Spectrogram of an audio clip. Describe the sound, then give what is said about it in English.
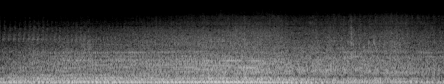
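A steady, loud rumble of truck engines as a convoy of mosquito spray trucks, with a three-wheeled all-terrain vehicle, drives into a park, a continuous low drone with a faint airy hiss above it and no voices. “Gibson's convoy heads into the park. In addition to the spray trucks, the entourage also includes a three-wheeled, all-terrain vehicle.”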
